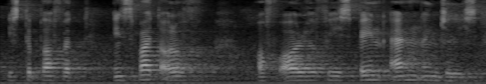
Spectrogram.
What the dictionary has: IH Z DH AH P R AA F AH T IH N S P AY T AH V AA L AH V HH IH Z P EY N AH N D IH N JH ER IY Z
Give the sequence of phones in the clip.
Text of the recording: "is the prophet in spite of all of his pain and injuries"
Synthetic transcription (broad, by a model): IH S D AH P R AA F AH T IH N S P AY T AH F AA L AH F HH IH S P EY N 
